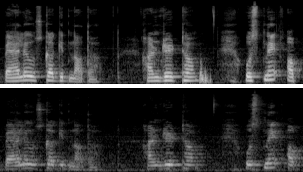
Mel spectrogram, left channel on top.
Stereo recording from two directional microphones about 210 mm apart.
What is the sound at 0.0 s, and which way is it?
Speech, 50° left (ahead or behind).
